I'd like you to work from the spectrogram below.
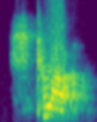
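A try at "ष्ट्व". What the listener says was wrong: So when you're saying takara, make it takara, you are sounding like Mahaprana. Tha. It should not be tha, it is ta. Shtwa. Not shtwa. It is shtwa. Shtwa. Alpa prana eva.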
